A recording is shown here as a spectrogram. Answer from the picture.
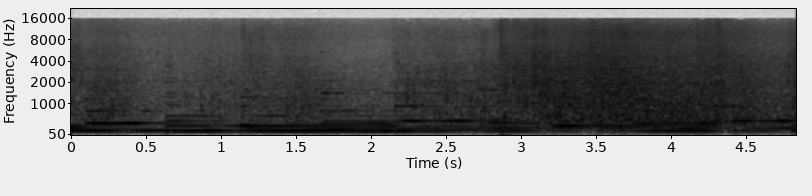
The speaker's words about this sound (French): Aujourd'hui, j'ai choisi le son de l'océan, une relaxation qui aidera votre enfant à se glisser paisiblement dans le sommeil en toute sérénité. Ce soir, tu imagines le son de l'océan.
